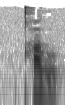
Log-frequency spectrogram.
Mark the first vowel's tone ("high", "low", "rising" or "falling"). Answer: low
